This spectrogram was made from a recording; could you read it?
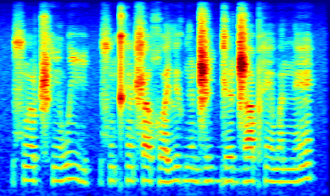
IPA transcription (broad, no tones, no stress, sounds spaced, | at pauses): sʷ ẽ o̯ ʈ͡ʂʰ ĩ w i | sʷ ə̃ kʰ ẽ ʂ a χʷ a lʲ o ɡ ẽ ɖ͡ʐ i ɡ e ɖ͡ʐ a pʰ ẽ w ə̃ n ẽ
